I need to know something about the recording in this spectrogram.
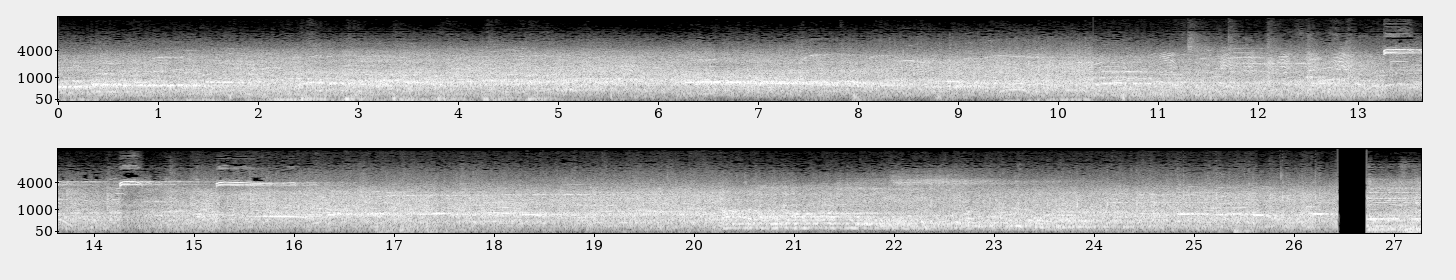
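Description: A large stadium crowd cheers and chants loudly throughout.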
